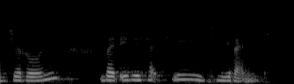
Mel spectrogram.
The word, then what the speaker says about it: gerund: that we call zerand i've heard people pronounce this as gerund okay but uh or geron but it is actually girand like your neighbor in malay language jiren so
